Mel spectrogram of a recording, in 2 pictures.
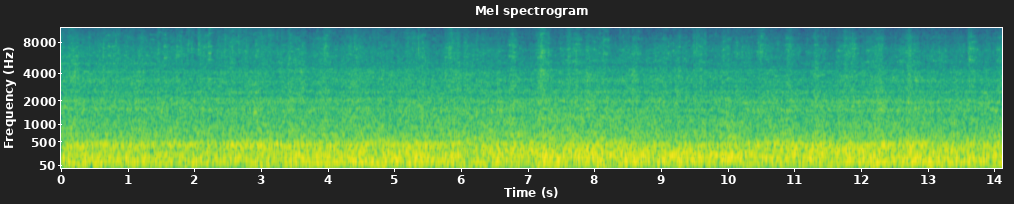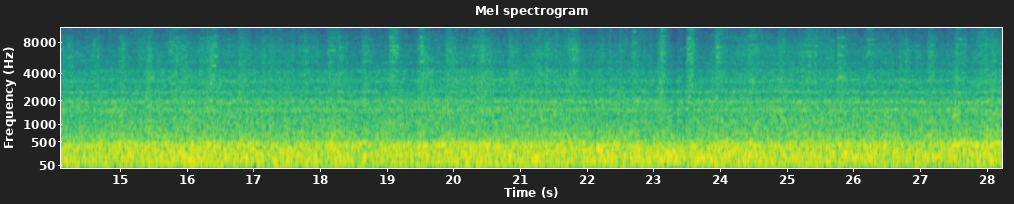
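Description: Freight train's hopper wagons rolling past: a steady rumble of steel wheels on rail, with repeated clicks as the wheels cross rail joints.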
